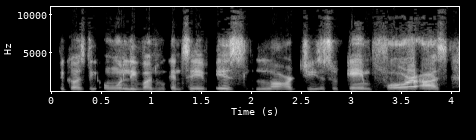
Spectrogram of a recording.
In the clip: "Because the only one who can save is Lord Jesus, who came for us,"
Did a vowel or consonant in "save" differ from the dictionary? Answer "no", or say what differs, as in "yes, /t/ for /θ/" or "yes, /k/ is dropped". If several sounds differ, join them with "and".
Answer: no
